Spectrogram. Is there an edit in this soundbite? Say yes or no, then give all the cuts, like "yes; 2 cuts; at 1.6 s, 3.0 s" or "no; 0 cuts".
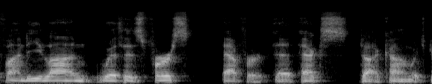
no; 0 cuts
